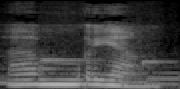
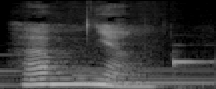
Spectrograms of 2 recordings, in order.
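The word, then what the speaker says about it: 함량: Untuk contoh yang kedua adalah hamriang, harusnya dibaca hamriang, tapi yang benar pengucapannya adalah hamnyang.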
